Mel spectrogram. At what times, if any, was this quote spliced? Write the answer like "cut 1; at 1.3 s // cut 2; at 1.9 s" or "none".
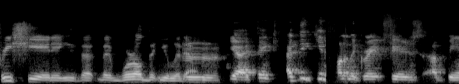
cut 1; at 1.8 s // cut 2; at 2.3 s // cut 3; at 3.2 s

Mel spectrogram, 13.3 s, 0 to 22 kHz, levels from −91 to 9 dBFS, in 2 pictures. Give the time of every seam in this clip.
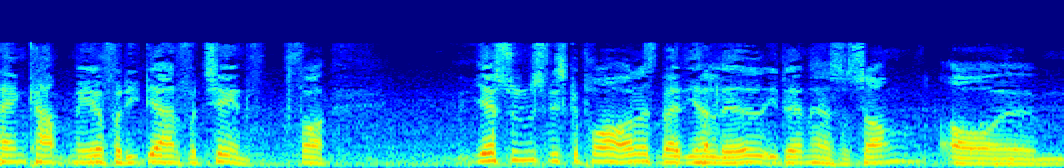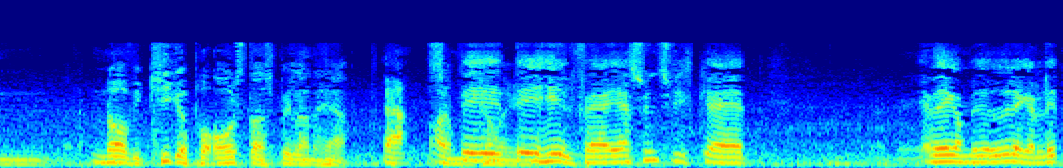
cut 1; at 4.1 s

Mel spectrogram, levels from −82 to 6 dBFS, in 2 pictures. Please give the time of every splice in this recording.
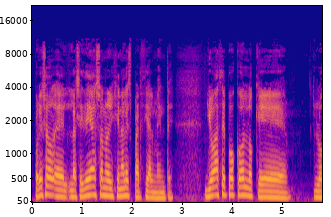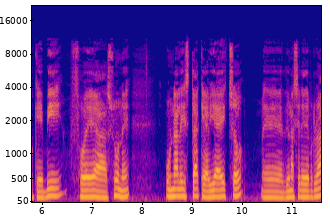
none

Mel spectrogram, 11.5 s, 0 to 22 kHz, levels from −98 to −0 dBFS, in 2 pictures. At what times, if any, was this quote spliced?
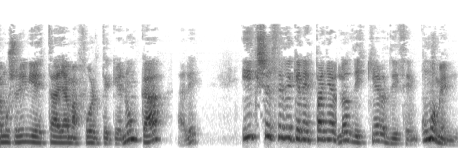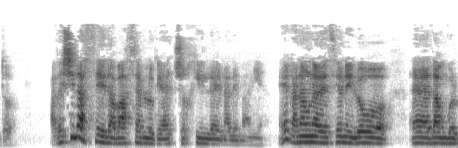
cut 1; at 2.1 s // cut 2; at 4.2 s // cut 3; at 6.0 s // cut 4; at 7.6 s // cut 5; at 9.1 s

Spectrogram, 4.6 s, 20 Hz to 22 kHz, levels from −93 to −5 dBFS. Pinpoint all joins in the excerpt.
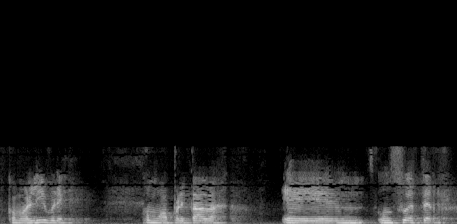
cut 1; at 1.4 s

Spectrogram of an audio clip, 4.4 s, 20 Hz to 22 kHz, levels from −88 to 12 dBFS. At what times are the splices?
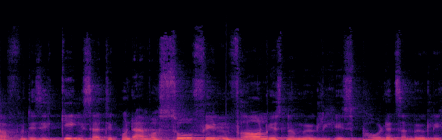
cut 1; at 1.2 s // cut 2; at 2.7 s

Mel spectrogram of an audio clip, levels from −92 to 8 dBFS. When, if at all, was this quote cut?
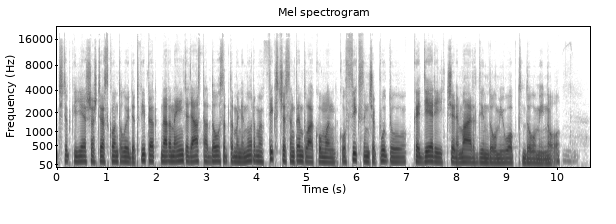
cut 1; at 2.0 s // cut 2; at 4.1 s // cut 3; at 5.6 s // cut 4; at 7.0 s // cut 5; at 8.0 s

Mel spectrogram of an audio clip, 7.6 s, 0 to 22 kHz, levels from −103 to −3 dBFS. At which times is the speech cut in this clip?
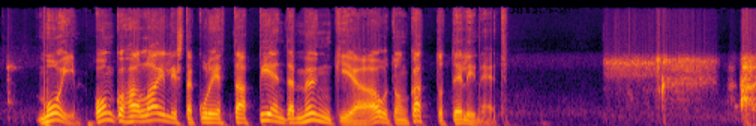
cut 1; at 4.1 s

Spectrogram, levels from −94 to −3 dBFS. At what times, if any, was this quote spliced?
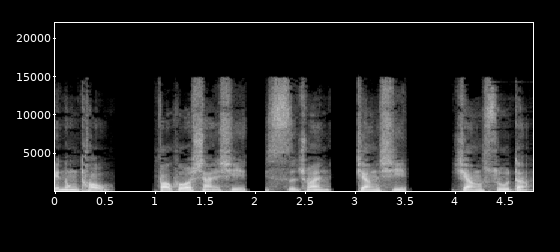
cut 1; at 3.8 s

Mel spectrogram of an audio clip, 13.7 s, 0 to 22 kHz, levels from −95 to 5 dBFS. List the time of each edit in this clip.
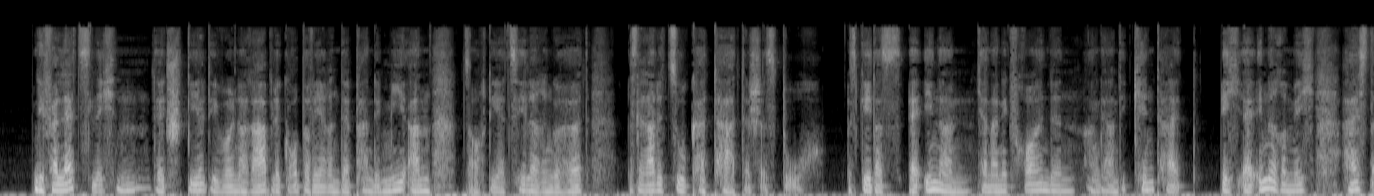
cut 1; at 1.7 s // cut 2; at 2.1 s // cut 3; at 3.1 s // cut 4; at 4.7 s // cut 5; at 6.4 s // cut 6; at 8.7 s // cut 7; at 9.8 s // cut 8; at 10.1 s // cut 9; at 11.0 s

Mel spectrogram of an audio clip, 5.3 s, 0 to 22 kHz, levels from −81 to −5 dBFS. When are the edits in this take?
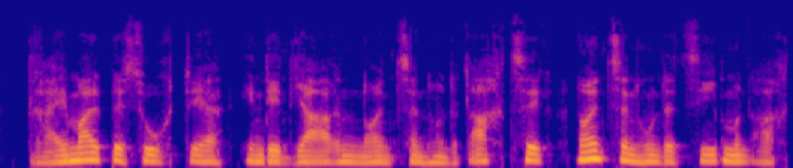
cut 1; at 1.5 s // cut 2; at 3.8 s

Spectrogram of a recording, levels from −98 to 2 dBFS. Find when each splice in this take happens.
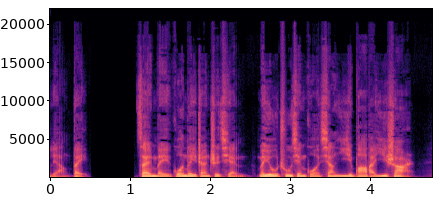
cut 1; at 2.5 s

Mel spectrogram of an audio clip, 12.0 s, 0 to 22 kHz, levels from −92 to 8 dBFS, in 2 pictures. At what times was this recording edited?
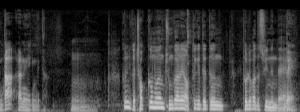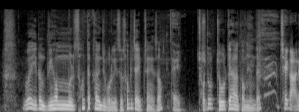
none

